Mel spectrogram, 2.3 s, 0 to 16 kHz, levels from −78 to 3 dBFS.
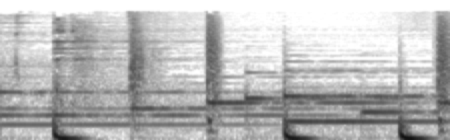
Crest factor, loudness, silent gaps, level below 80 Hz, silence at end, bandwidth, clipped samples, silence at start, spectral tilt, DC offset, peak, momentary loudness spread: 14 dB; -17 LUFS; none; -18 dBFS; 0 s; 12 kHz; under 0.1%; 0 s; -4.5 dB/octave; under 0.1%; 0 dBFS; 7 LU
